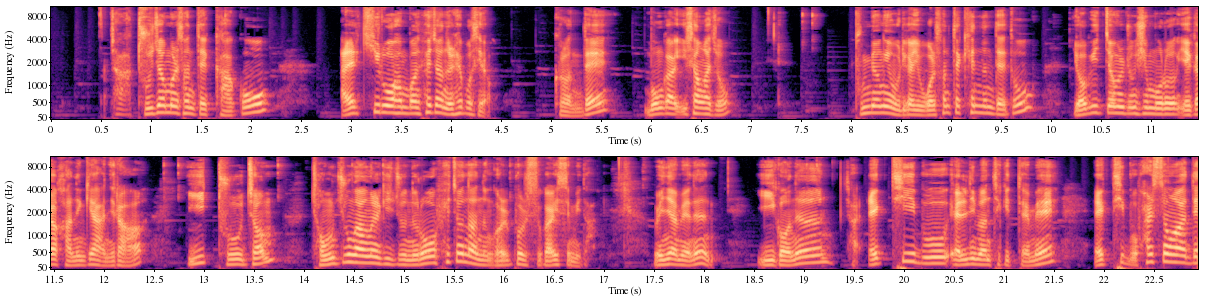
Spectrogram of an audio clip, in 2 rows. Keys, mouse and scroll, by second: 0.0 click, 0.7-1.8 drag, 4.3 r, 9.7 ctrl+z, 12.6 click, 13.1 click, 14.5 click, 15.0 r, 17.0 ctrl+z, 19.0-22.9 drag.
